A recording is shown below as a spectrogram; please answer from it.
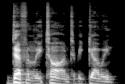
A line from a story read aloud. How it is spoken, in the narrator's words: he murmured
